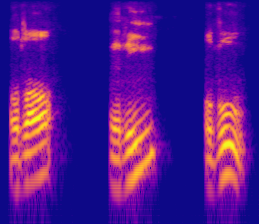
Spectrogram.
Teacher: 10 নম্বর মাখরাজ, জিহ্বার আগার পিঠ তার বরাবর উপরের তালুর সঙ্গে লাগাইয়া। তো উচ্চারণটা হবে র জবর র, র জের রি, র পেশ রু, র, রি, রু।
